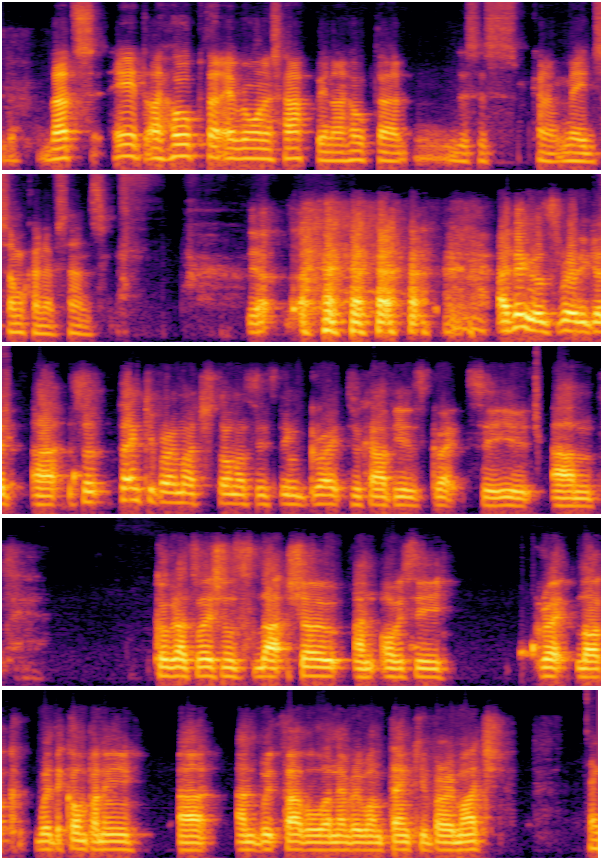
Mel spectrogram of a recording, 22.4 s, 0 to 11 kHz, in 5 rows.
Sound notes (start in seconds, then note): 6.4 laughing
